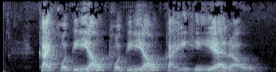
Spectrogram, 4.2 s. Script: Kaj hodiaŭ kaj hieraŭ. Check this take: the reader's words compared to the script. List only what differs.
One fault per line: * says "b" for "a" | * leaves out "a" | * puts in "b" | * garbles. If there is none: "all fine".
* puts in "hodiaŭ"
